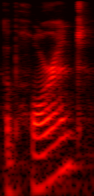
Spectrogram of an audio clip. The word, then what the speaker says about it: abhorrent: Um, I'm gonna write the rent really almost just as having no vowel. Um, there will be a little bit of a short schwah in there. Abhorent.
